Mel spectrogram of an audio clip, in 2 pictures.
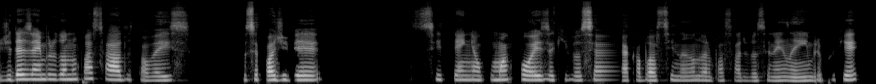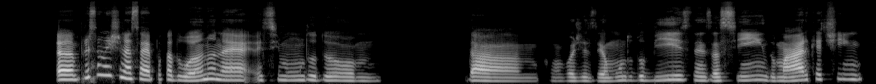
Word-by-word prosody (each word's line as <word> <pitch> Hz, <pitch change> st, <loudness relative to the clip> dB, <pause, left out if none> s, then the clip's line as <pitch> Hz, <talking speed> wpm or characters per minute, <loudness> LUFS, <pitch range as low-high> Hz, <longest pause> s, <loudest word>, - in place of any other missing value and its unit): de 215 Hz, +3 st, -7 dB
dezembro 230 Hz, 0 st, +3 dB
do 230 Hz, -, 0 dB
ano 230 Hz, +1 st, -1 dB
passado 225 Hz, -5 st, +1 dB
talvez, 190 Hz, 0 st, -6 dB, 0.5 s
você 220 Hz, +2 st, 0 dB
pode 210 Hz, 0 st, +2 dB
ver 205 Hz, +1 st, +1 dB, 0.9 s
se 225 Hz, -, -10 dB
tem 210 Hz, -1 st, -4 dB
alguma 210 Hz, +1 st, -1 dB
coisa 205 Hz, -1 st, +1 dB
que 210 Hz, +1 st, -20 dB
você 200 Hz, 0 st, -1 dB, 0.2 s
acabou 190 Hz, 0 st, -3 dB
assinando 190 Hz, 0 st, -7 dB
ano 185 Hz, -, -6 dB
passado 180 Hz, -1 st, -13 dB
e -, -, -18 dB
você 175 Hz, +2 st, -12 dB
nem 175 Hz, +1 st, -6 dB
lembra, 175 Hz, +1 st, -5 dB
porque, 215 Hz, +1 st, -2 dB, 0.7 s
hã, 220 Hz, 0 st, +10 dB
principalmente 395 Hz, -, 0 dB
nessa 265 Hz, -4 st, +5 dB
época 220 Hz, +1 st, +2 dB
do 190 Hz, -3 st, -1 dB
ano, 200 Hz, +8 st, +4 dB
né, 195 Hz, -4 st, +3 dB
esse 195 Hz, +1 st, -7 dB
mundo 200 Hz, 0 st, -3 dB
do 175 Hz, -4 st, -4 dB, 0.9 s
da, 165 Hz, -4 st, +3 dB, 0.2 s
como 160 Hz, -1 st, -19 dB
vou 170 Hz, 0 st, -3 dB
dizer, 165 Hz, -1 st, -5 dB
o 155 Hz, -, -1 dB
mundo 185 Hz, +3 st, -7 dB
do 195 Hz, +1 st, -4 dB
business, 190 Hz, 0 st, -2 dB
assim, 185 Hz, +4 st, -1 dB
do 170 Hz, -3 st, -7 dB
marketing 225 Hz, +7 st, +3 dB
200 Hz, 155 wpm, -23 LUFS, 180-220 Hz, 0.9 s, hã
